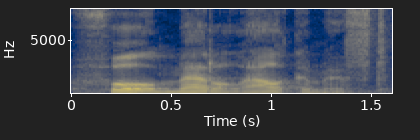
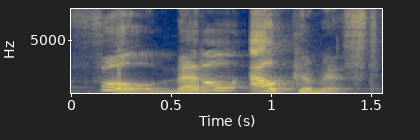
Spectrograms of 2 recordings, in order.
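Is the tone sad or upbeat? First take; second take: sad; upbeat. First: It is said in a sad announcer voice. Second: It is said in an upbeat announcer voice.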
